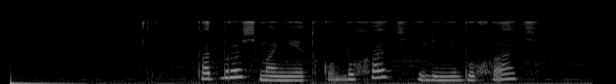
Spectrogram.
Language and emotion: Russian, sad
